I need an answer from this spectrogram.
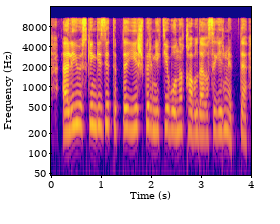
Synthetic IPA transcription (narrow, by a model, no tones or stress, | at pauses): ælijwɵskʲe̞ŋkʲʰe̞zd̪e̞t̪ʰɪp̚t̪ɪje̞ʃbɪɾme̞k̚t̪e̞pwo̞nəqʰɑbəlˠd̪ɑʁəsəkʲʰe̞lme̞p̚t̪ɪ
